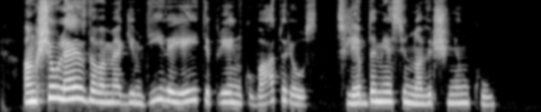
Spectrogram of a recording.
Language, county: Lithuanian, Panevėžys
